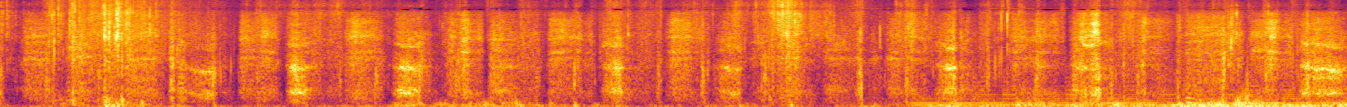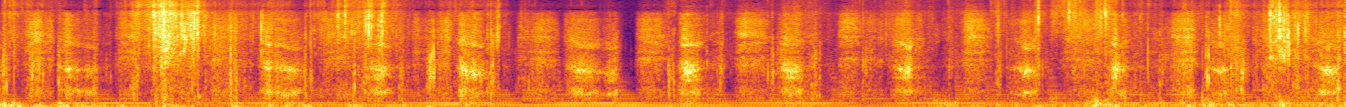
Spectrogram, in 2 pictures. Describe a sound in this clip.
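Footsteps crunch quickly through dry brush and gravel.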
